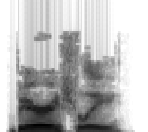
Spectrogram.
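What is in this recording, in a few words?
"bearishly", English, British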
